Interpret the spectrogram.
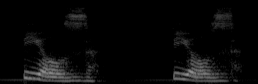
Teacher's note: That's a voiced sound. Therefore, the S sounds like Z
